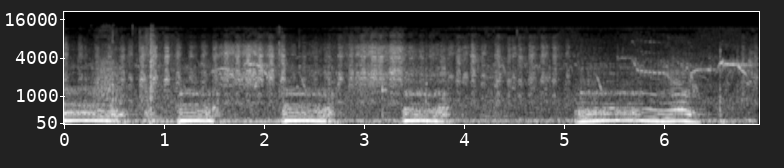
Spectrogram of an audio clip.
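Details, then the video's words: Adult male lion at Djuma Dam at 5 a.m., well fed from a buffalo kill, giving a territorial roar that may help locate his pride. Deep, short grunts repeat roughly once a second in a steady series, with birds whistling behind. "It's always nice to be spoken to by a lion at 5 o'clock in the morning."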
